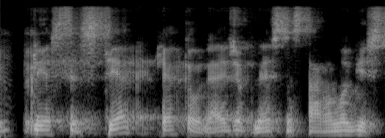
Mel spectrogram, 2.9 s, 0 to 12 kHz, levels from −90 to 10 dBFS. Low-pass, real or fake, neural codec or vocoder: 9.9 kHz; fake; vocoder, 22.05 kHz, 80 mel bands, WaveNeXt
